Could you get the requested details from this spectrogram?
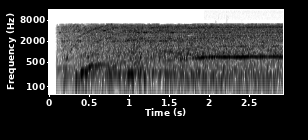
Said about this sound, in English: Just think if things had been a little bit different, we could all be driving around with that high pitched whine of a turbine under the hood.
